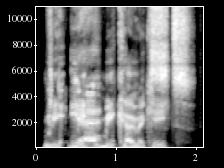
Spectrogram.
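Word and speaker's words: Miqo'te: Yeah, there is M-I-Q-O apostrophe T-E, Mikoti.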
